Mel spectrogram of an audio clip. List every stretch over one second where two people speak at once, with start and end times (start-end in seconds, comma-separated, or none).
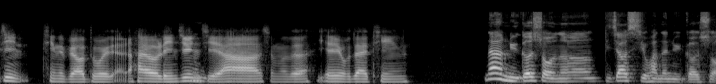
none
